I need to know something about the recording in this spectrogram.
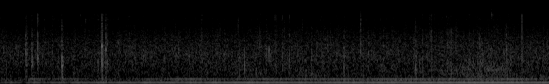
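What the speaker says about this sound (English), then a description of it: "It's a crazy thing about being in the woods when it's raining." Rain falls in an Alaskan forest, a faint, steady hiss of drops pattering on leaves and ground with occasional louder single drips over a low constant hum, and no voices.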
